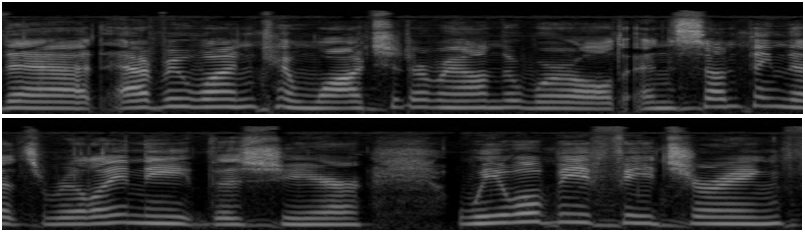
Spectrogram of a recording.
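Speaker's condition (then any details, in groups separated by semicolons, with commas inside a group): Cleft palate; extensive speech therapy in childhood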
